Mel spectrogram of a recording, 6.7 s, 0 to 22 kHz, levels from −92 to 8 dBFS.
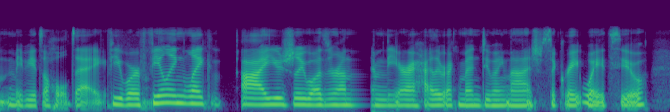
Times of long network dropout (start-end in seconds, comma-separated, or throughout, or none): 3.51-3.74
